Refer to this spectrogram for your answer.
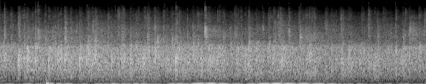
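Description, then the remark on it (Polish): Steady applause from a crowd for two athletes back from the World Championships, where both reached final A and placed fifth, a dense wash of many hands clapping at a constant loud level throughout, with no voices standing out. “Brawa dla nich.”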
